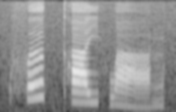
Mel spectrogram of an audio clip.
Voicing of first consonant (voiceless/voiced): voiceless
